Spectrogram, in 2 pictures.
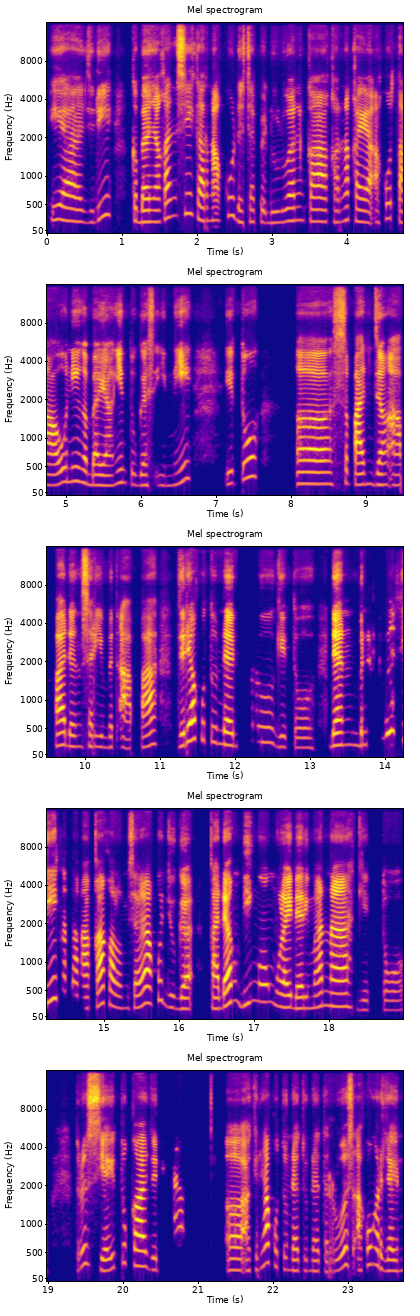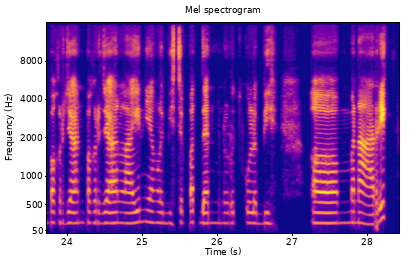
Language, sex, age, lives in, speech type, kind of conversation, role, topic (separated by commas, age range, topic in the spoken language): Indonesian, female, 20-24, Indonesia, conversation, advice, user, Bagaimana cara mengatasi kebiasaan menunda tugas penting dan sulit fokus?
